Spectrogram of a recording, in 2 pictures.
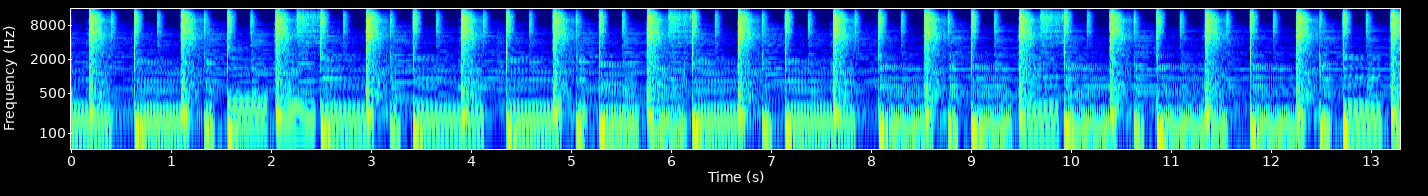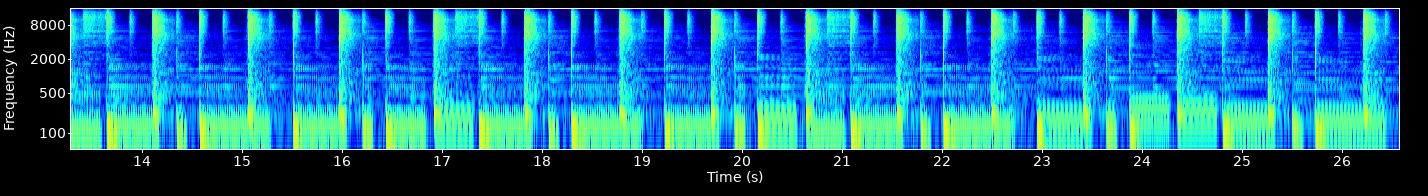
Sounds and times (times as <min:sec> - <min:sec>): Music: 0:00.0 - 0:26.5.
